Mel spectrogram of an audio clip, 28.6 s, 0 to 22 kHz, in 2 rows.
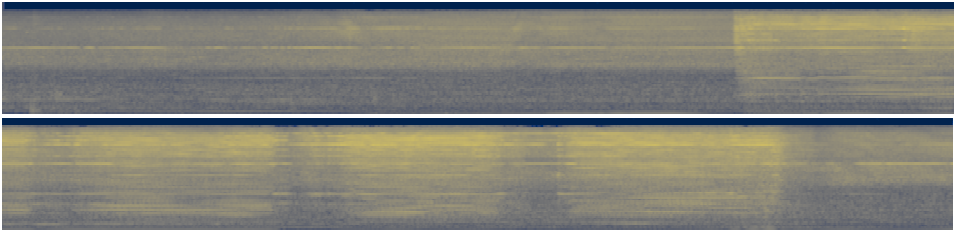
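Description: Table saw running with a steady whine, then its blade ripping through a sheet of plywood from about 11 seconds in for some fifteen seconds. The cut grows louder in three surges as the sheet is fed, then the blade spins free again.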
